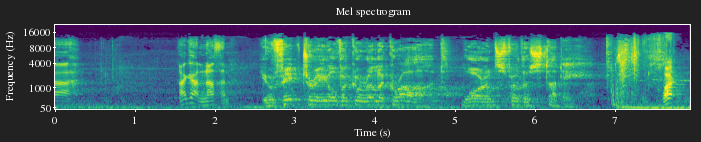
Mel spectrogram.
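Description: A man speaks calmly and hesitantly.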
